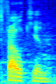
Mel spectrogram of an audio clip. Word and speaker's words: falchion: oh did i put 14 in there i think i might have put 14 in there oh 13 okay hard c okay so it is falchion thank you no simon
